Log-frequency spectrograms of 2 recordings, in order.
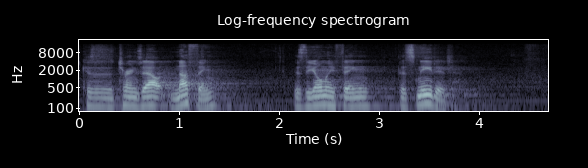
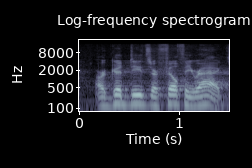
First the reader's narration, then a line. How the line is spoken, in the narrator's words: he says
